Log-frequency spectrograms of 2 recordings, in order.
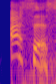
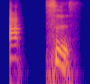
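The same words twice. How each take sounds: First: The double C has no K sound. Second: The double C has a K sound. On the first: The speaker calls it wrong. "So you don't say access" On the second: The speaker calls it right. "you turn the C C to K. ... You say access"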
